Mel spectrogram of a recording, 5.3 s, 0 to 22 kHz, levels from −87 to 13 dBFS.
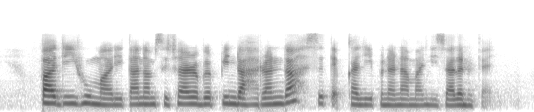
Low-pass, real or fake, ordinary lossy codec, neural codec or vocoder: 7.2 kHz; fake; AAC, 64 kbps; codec, 16 kHz, about 1 kbps, DyCAST, with the encoder's durations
